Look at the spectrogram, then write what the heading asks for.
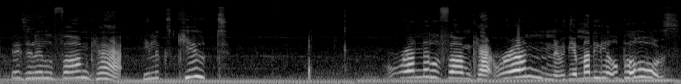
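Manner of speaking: high, sweet talk to a cat; cutesy voice. Real, not acted. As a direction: coo at the little cat. Talking sweetly to a farm cat.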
